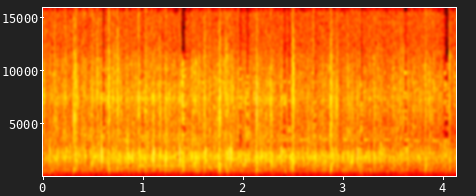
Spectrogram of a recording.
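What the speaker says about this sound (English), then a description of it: "Let's give a round of applause to our salutatorian, Clarissa Carrillo." Applause from a high school graduation audience for the class of 2025, a steady dense patter of many hands clapping at moderate distance throughout.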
